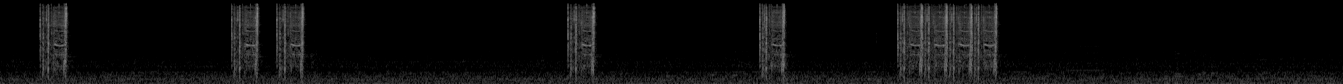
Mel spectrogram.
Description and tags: The sound of a Nikon F3 camera with optional motor drive attached. This camera was produced from 1980 until 2001. First a few frames and then on "continuous" mode for a few frame.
